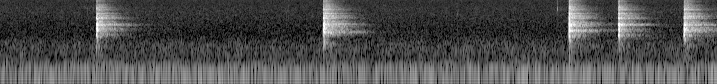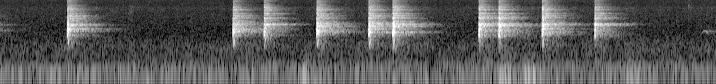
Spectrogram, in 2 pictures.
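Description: A man blows short, sharp bursts on a hand-held game call outdoors.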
